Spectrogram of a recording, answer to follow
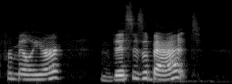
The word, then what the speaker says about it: batt: If you're not familiar, this is a bat. It's spelled B-A-T-T, so it's bat but with 2 T's.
